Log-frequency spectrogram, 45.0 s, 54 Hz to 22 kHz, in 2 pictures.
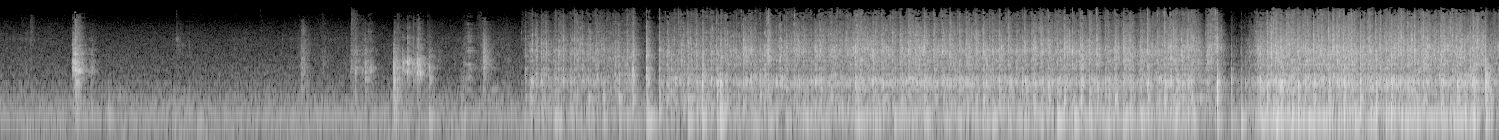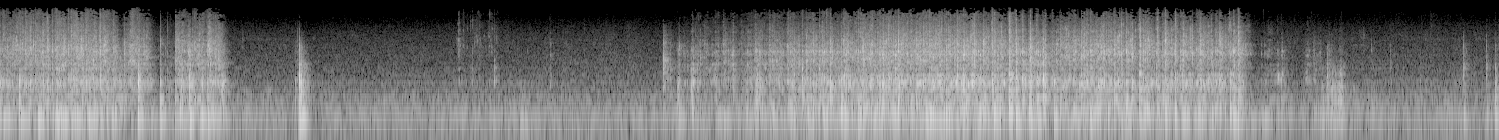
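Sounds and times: wire whisk beating in plastic bowl: 7.8 - 26.0, 32.6 - 41.3.

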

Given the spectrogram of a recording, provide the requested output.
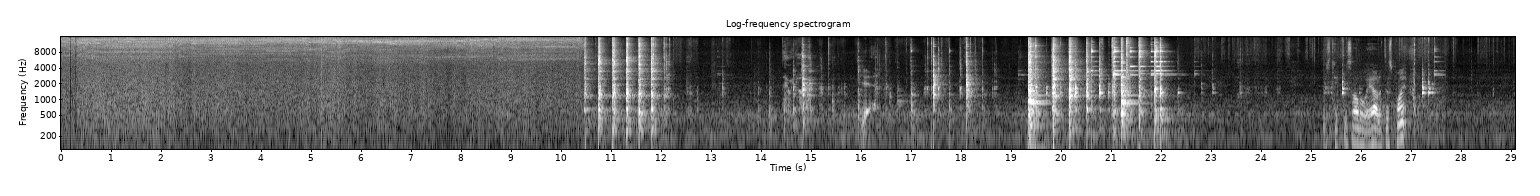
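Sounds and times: torch flame hissing: 0.0 - 10.5
light metal clinks: 27.2 - 27.7.

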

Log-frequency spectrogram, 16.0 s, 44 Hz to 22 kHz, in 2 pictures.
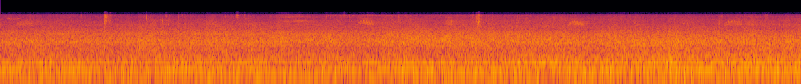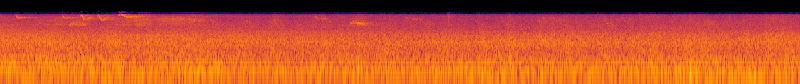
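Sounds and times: outdoor background noise: 0.0 - 16.0.

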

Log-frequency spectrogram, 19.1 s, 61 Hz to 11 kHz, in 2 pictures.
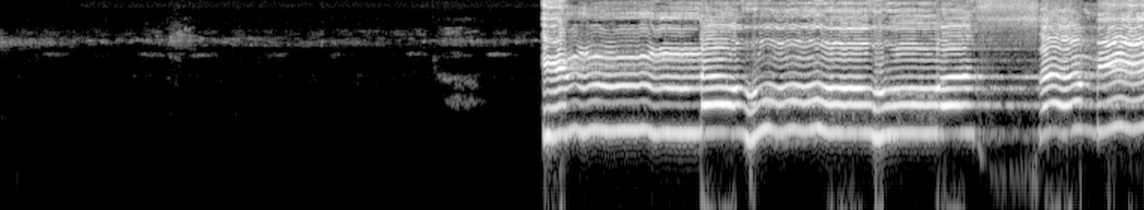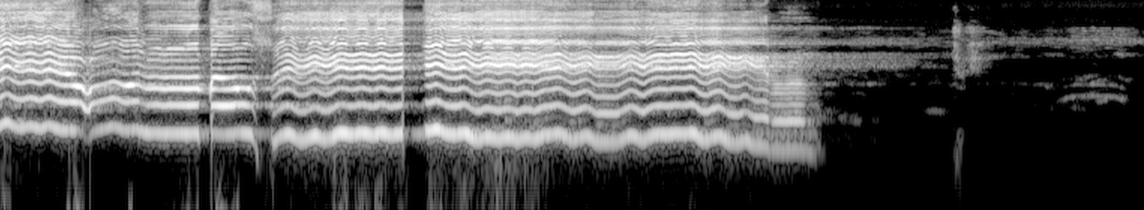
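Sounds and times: man chanting melodically: 4.5 - 16.9.

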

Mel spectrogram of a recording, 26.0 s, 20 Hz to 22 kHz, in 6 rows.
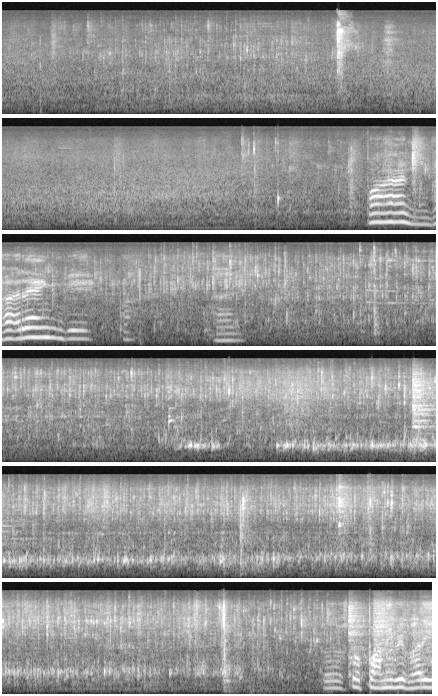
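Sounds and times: water pouring into metal pot: 0.7 - 3.3, 9.6 - 25.2.

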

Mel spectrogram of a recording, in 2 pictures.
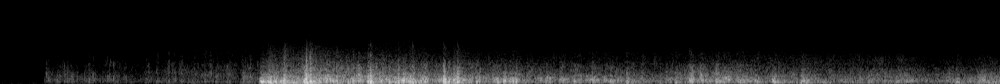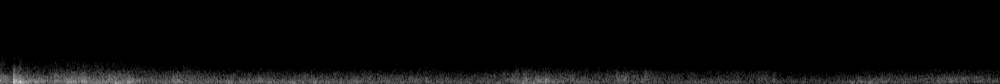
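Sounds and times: thunder rumbling and clapping: 0.5 - 14.2.

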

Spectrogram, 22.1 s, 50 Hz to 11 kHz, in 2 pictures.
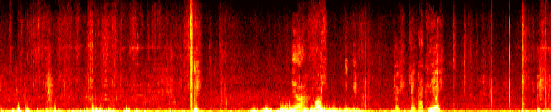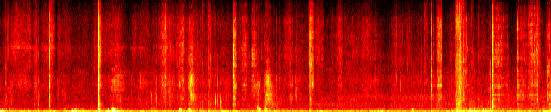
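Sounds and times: low rumble: 0.0 - 15.8, 16.5 - 22.0
hoe striking dry soil: 3.6 - 4.6, 10.3 - 22.0.

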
